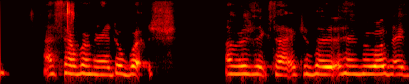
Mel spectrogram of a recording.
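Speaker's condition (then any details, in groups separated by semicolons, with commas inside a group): Cerebral palsy; affects balance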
